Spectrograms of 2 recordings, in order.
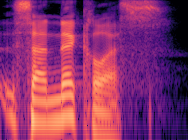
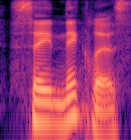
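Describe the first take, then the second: First: Drawn-out Saint Nicholas with a put-on Dutch accent. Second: Said in the usual way. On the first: Shown as a demonstration. Podcast host showing how the Dutch say it, in a Dutch accent. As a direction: Saint slurred into a slow Dutch-accented "San". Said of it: "the best Dutch accent I've ever heard". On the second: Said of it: "if you were a Dutch person trying".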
